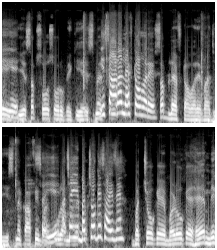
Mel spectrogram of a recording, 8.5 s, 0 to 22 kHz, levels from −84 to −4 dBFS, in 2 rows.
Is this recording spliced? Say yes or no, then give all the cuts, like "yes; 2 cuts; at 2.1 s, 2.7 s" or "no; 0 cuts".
no; 0 cuts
